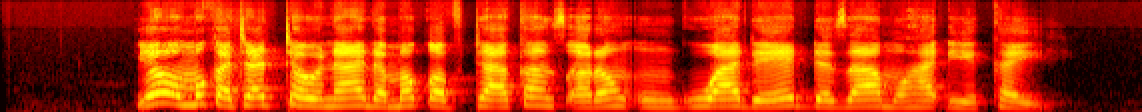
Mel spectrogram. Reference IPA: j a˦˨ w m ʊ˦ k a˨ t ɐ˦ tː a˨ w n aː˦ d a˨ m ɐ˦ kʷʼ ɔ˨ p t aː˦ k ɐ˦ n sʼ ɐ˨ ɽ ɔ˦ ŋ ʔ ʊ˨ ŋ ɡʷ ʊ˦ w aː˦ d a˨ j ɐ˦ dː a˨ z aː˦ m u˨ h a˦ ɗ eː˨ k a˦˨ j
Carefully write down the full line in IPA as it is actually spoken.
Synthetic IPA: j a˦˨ w m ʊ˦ k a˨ t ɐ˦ tː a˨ w n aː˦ d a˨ m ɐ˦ kʷʼ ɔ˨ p t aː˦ k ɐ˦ n sʼ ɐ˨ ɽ ɔ˦ ŋ ʔ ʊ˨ ŋ ɡʷ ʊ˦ w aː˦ d a˨ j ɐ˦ dː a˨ z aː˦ m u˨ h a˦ ɗ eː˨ k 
